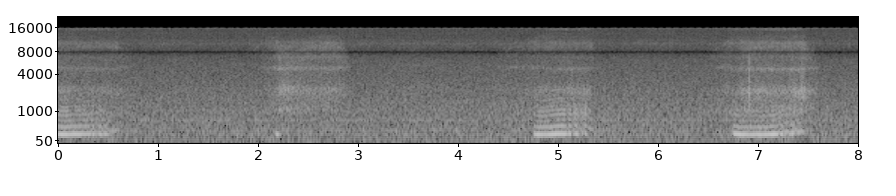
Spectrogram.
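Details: Ragdoll cat sleeping comfortably and snoring, soft buzzing snores at about 28 breaths a minute in a quiet room.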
